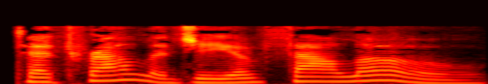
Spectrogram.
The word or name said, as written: tetralogy of Fallot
